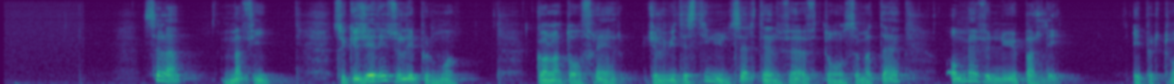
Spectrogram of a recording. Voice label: French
